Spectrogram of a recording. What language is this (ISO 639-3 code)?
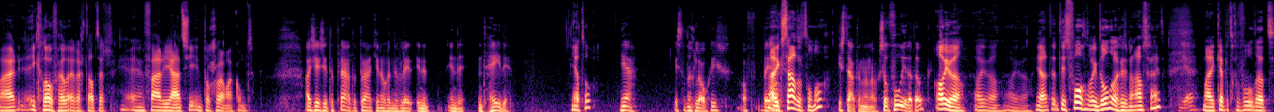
nld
